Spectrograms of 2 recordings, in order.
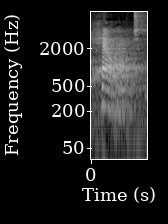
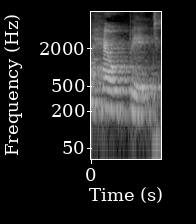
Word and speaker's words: helped: É porque a gente não pronuncia esse E que vai ficar antes do D, tá bom? A gente vai pronunciar helped e não helped, sei lá, alguma coisa assim, tá joia?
